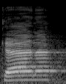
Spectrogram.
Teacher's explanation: کان الف مدہ ہے، ایک الف کے برابر کھینچ کر پڑھیں گے۔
